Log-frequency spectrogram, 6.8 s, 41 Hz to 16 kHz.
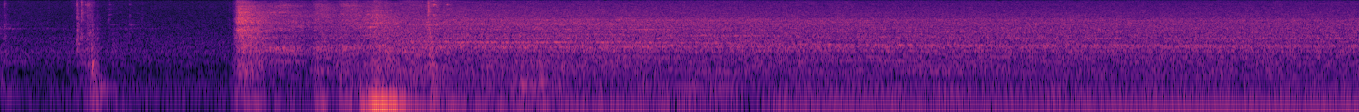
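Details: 2009-2012 Audi A4 B8 2.0 TFSI right after fuel filter replacement at the in-tank pump, heard from inside with the rear seat removed: the fuel pump primes and hums, then the engine catches cleanly and idles steady and even. Normal start.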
